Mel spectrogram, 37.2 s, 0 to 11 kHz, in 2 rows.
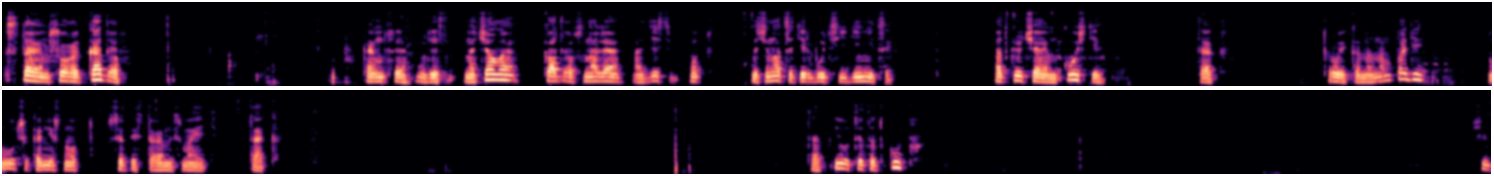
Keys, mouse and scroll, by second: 9.1 click, 12.5 click, 13.2 middle click, 13.5 middle click, 16.1 KP_3, 17.9 middle click, 20.0-20.6 scroll down 1, 20.6 middle click, 20.6 scroll down 3, 23.9 space, 28.8 click, 30.2 click, 34.6 click.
